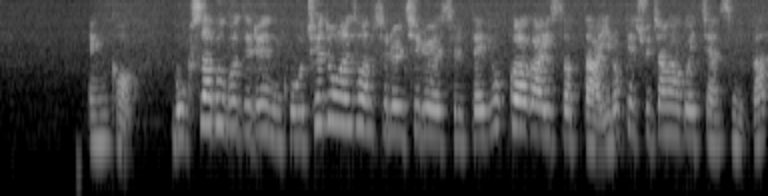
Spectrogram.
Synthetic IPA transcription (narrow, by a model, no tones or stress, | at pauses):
e̞ŋkʰʌ | mok̚s͈abubudɯɾɯnkot͡ɕʰwe̞doŋɦansʰʌnsʰuɾɯɭt͡ɕʰiɾjoɦe̞s͈ɯɭt͈e̞çjok̚k͈waɡais͈ʌt̚t͈aiɾʌkʰe̞t͡ɕud͡ʑaŋɦaɡoit̚t͡ɕ͈ians͈ɯmɲik͈a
